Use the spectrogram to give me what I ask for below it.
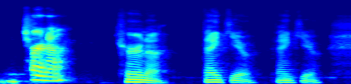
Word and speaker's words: Terna: How do you pronounce his last name? Cherna.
